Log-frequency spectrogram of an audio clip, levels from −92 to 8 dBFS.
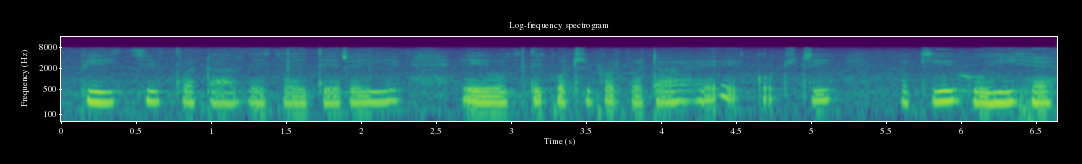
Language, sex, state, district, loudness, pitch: Hindi, female, Rajasthan, Nagaur, -18 LUFS, 210 Hz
